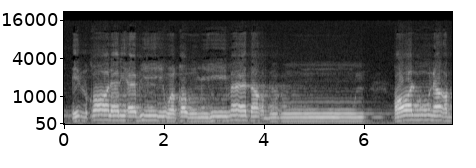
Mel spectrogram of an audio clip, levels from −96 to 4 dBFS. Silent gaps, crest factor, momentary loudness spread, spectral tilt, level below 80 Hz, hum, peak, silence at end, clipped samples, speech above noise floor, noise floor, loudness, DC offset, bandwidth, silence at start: none; 14 dB; 8 LU; -7.5 dB/octave; -48 dBFS; 60 Hz at -50 dBFS; -6 dBFS; 0 s; under 0.1%; 23 dB; -44 dBFS; -22 LUFS; under 0.1%; 12 kHz; 0 s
